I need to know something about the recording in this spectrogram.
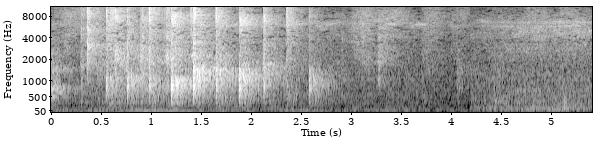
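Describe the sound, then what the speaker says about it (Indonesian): Students applaud two classmates in a school classroom during a practice lesson: several quick, fairly faint claps in the first few seconds, then a quieter stretch of room noise with a faint voice near the end. "Kita kasih tepuk tangan untuk Dinda dan Raya."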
